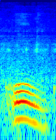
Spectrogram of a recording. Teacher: The first letter A is the root sound, the key, pronounced without touching any part of the tongue or palate. M represents the last sound in the series, being produced by the closed lip, and the U rolls from the very root to the end of the sounding board of the mouth.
